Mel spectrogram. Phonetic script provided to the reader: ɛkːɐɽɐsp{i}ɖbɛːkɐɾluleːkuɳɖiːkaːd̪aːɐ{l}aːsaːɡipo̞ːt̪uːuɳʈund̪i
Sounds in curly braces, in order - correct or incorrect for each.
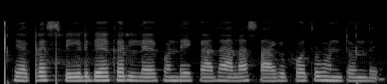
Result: incorrect: iː, correct

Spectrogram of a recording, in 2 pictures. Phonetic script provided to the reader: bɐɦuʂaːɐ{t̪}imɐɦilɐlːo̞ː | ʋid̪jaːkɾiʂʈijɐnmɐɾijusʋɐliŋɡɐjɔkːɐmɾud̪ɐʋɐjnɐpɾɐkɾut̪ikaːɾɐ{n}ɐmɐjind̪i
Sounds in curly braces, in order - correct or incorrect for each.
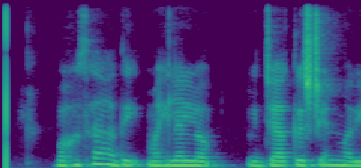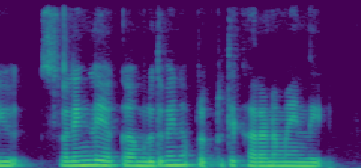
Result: incorrect: d̪, incorrect: ɳ

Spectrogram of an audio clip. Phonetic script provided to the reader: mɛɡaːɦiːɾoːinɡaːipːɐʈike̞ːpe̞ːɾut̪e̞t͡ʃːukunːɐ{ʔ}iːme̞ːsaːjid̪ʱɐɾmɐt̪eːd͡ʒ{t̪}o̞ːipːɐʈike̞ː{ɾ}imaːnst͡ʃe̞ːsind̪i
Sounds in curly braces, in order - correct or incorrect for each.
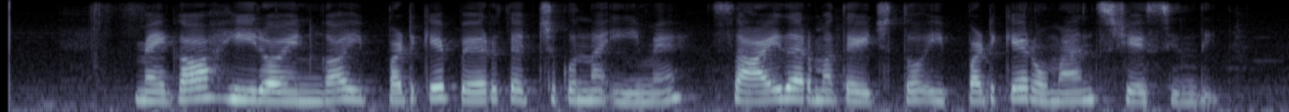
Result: correct, correct, correct

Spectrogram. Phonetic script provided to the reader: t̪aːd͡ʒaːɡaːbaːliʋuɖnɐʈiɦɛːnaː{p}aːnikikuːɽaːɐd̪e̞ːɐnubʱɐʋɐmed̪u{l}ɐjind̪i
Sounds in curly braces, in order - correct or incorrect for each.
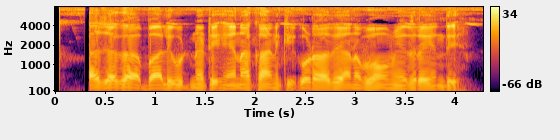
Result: incorrect: k, incorrect: ɾ

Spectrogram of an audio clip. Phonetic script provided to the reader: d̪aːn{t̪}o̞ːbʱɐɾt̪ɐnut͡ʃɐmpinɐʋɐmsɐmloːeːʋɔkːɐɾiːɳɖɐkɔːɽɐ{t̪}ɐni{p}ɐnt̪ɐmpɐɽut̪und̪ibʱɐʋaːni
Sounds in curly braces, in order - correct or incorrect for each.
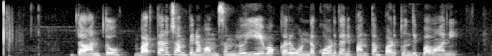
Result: correct, incorrect: d̪, correct

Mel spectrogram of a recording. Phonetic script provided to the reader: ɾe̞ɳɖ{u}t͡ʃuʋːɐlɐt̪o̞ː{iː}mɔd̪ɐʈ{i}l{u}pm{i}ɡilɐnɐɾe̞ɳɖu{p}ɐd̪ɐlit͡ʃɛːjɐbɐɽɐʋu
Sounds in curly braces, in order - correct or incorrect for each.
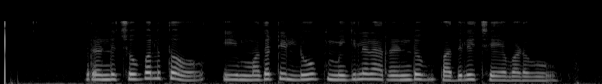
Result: correct, correct, correct, incorrect: uː, correct, incorrect: b

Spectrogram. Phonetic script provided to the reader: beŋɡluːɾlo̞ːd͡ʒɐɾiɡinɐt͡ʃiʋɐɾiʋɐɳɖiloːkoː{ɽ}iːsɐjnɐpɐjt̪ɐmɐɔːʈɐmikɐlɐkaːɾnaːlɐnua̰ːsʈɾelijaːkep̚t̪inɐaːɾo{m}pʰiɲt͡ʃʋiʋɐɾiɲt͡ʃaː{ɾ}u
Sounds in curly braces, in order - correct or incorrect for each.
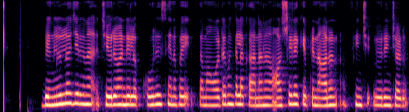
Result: incorrect: l, incorrect: n, incorrect: ɽ

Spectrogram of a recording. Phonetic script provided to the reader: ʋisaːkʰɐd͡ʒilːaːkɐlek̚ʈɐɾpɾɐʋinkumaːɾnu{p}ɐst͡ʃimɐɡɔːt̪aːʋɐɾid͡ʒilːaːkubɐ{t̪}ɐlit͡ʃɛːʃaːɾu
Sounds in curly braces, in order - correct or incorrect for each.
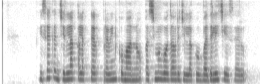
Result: correct, incorrect: d̪

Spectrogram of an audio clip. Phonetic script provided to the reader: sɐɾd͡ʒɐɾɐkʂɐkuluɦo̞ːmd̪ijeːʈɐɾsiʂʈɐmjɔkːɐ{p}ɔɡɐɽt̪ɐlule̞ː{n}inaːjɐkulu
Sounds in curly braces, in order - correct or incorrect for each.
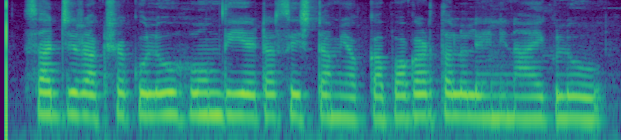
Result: correct, correct

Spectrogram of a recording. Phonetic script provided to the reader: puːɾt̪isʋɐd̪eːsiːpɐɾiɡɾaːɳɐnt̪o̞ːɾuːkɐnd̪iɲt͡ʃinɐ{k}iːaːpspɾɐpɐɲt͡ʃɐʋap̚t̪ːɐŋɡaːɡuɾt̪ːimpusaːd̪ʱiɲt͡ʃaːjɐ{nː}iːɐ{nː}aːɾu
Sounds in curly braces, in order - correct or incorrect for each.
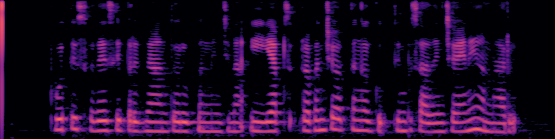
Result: incorrect: ʔ, incorrect: n, correct

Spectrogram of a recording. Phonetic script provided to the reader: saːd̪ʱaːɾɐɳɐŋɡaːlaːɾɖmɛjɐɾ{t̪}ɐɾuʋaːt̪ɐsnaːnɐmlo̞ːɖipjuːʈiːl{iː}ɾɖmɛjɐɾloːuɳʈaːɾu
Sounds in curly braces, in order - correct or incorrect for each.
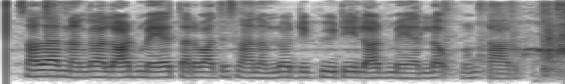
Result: correct, incorrect: aː

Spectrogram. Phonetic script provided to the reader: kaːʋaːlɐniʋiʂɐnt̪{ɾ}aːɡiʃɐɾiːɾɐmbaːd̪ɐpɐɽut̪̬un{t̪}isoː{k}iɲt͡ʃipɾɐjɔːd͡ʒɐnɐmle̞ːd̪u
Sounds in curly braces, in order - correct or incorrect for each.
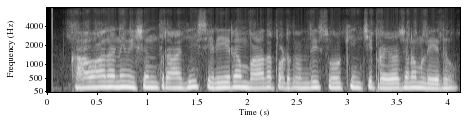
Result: correct, incorrect: d̪, correct

